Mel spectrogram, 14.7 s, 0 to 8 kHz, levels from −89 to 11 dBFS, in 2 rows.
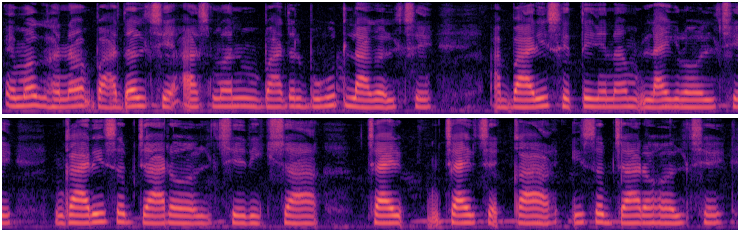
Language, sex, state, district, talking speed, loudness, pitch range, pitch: Maithili, female, Bihar, Darbhanga, 120 wpm, -24 LUFS, 195-215 Hz, 205 Hz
